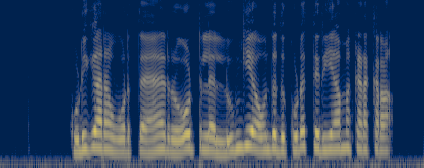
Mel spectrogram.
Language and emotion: Tamil, disgusted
